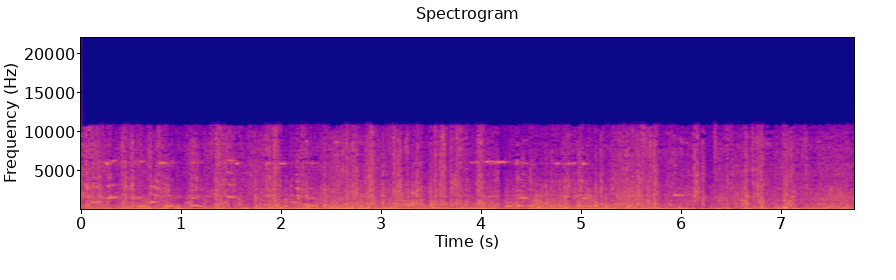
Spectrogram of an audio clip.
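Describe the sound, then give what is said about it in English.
Loud, steady mechanical roar from a gigantic tracked earth mover crushing a long row of seized dirt bikes at a police demolition exhibition. Dense engine rumble and grinding noise run continuously with no clear separate impacts. “that's the sound of a gigantic earth mover, its treads crushing at least 30 or 40, it seemed. It was hard to count them all, but a whole bunch of lined up dirt bikes”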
